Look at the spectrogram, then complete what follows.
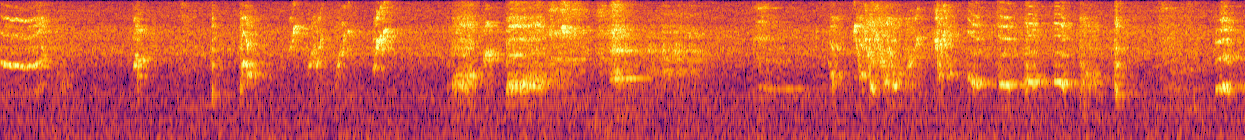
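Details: Pet Pacific parrotlet left alone at home, chattering to itself indoors: scattered short chirps and squeaky whistled notes mixed with sharp clicks and rustling, over a low steady room hum.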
